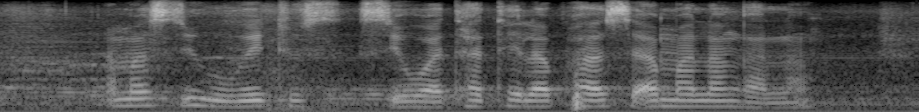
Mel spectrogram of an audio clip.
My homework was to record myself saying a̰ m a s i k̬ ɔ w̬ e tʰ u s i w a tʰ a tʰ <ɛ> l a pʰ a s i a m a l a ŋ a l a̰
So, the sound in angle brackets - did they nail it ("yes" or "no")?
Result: yes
